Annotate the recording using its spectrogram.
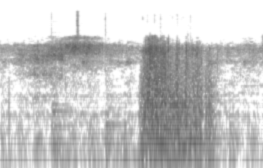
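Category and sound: household object, washing machine running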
